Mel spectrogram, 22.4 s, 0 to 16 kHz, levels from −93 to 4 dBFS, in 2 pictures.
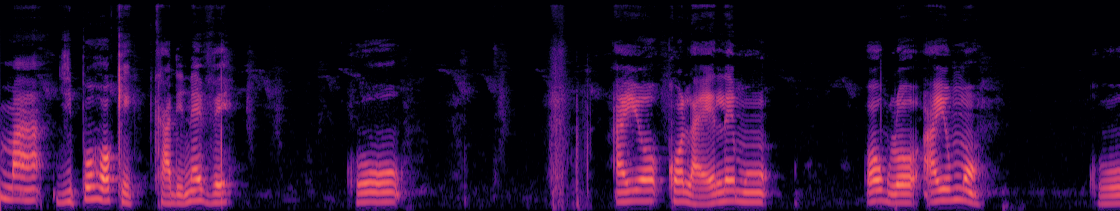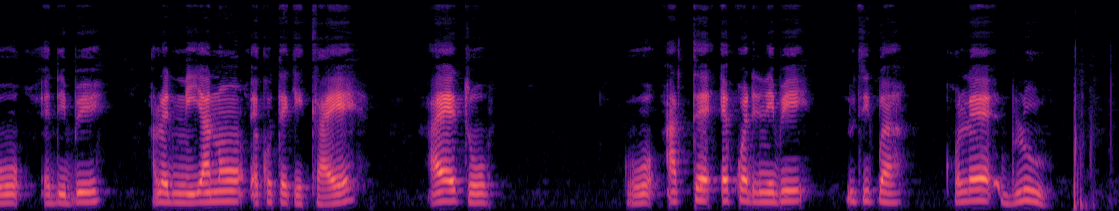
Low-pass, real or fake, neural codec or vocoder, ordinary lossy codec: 14.4 kHz; real; none; AAC, 96 kbps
